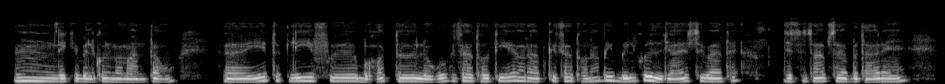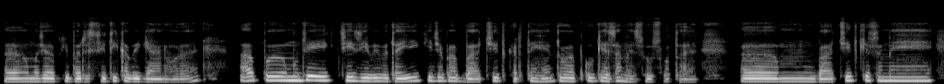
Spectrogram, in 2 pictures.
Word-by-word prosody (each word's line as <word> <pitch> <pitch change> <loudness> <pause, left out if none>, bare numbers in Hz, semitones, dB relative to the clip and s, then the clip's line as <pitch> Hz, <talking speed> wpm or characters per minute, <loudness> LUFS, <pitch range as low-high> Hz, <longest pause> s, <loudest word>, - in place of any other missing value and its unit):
हुँ। 155 -2 +2
देखिए, 140 0 -1
बिल्कुल 135 - 0
मैं 265 -1 0
मानता 240 - -2
हूँ 130 +4 -7 0.5
अ, 135 - +1
ये 130 +4 +3
तकलीफ़ 160 0 -1 0.4
बहुत 140 +3 -5
लोगों 140 -1 +2
के 155 -1 -12
साथ 150 -1 -3
होती 140 +2 0
है 170 +2 0
और 165 -3 -3
आपके 140 +3 -5
साथ 160 0 -5
होना 145 +4 -5
भी 185 - +3
बिल्कुल 150 +1 +5
जायज़ 130 +3 0
सी 150 - -2
बात 140 +1 +1
है 170 - -7 0.5
जिस 140 -1 -4
हिसाब 145 0 -2
से 145 - +2
आप 140 - +2
बता 130 0 -1
रहे 135 0 +2
हैं 145 +7 -3 0.4
अ, 135 0 +1
मुझे 140 +1 +1
आपकी 140 +1 -1
परिस्थिति 135 +3 -4
का - - +2
भी 140 -1 +4
ज्ञान 125 -2 -1
हो 120 +1 -7
रहा 125 +3 -7
है। 185 - -10 0.4
आप 185 +3 -1 0.2
मुझे 185 +2 +6
एक 185 +1 -1
चीज़ 175 -2 +1
ये - - +5
भी 150 - +3
बताइए 145 +2 +2
कि 170 - 0
जब 165 0 -3
आप 155 -2 -2
बातचीत 135 +3 -3
करते 150 - -7
हैं 140 +1 -4
तो 155 -2 -1
आपको 155 +1 -3
कैसा 160 +1 -2
महसूस 130 -2 -7
होता 125 -3 -11
है? 120 - -10 0.5
अम, 140 0 +4
बातचीत 135 +9 -1
के 190 - 0
समय 170 -1 +1
145 Hz, 205 wpm, -20 LUFS, 135-160 Hz, 0.5 s, मुझे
